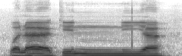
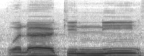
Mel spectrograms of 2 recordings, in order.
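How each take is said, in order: First: The word ends with an added ya syllable. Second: The word ends on a long i.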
